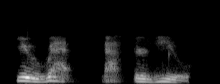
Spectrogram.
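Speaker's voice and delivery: put-on frustrated, ranting outburst. Retelling how frustration sounds when ADHD kicks in: imitating own frustrated outburst. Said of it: "But it's the frustration".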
